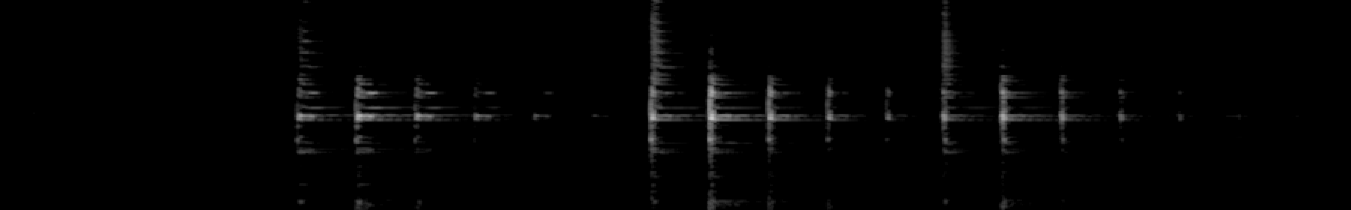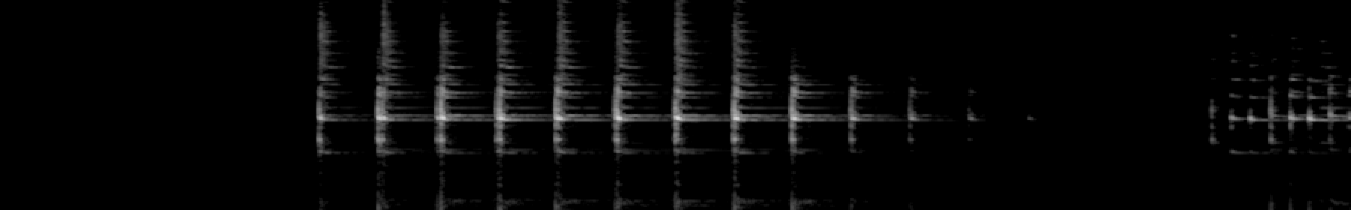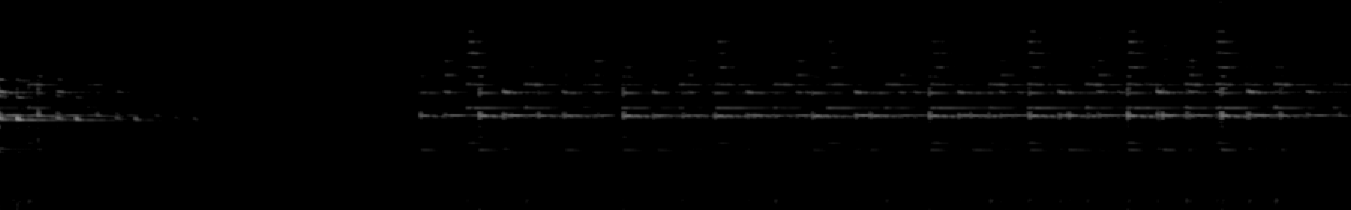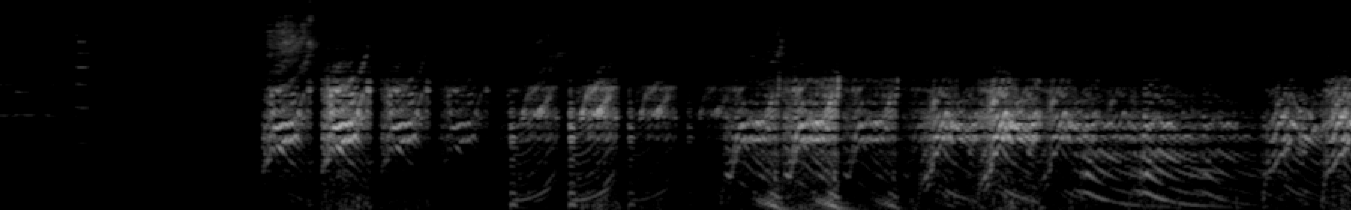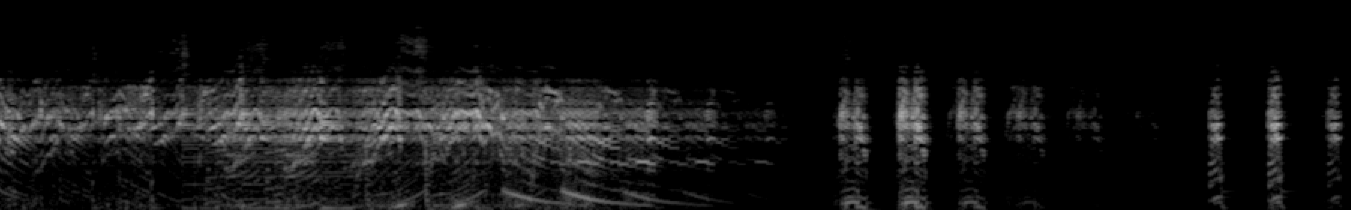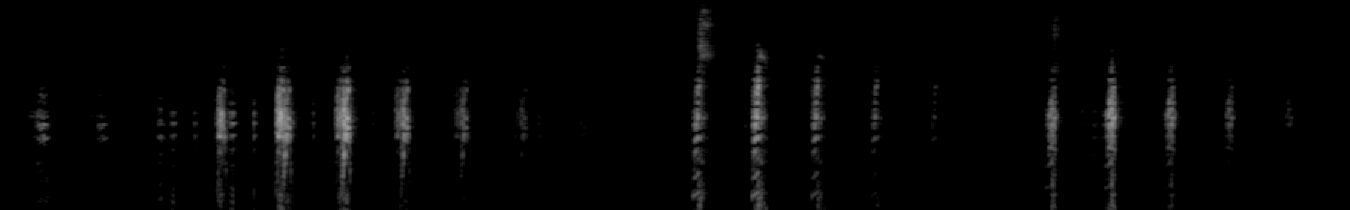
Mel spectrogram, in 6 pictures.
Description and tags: Creepy Guitar-Medium delay
Some spooky sound effects created by using my guitar and a vintage analog delay unit. Medium delay.
delay, guitar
